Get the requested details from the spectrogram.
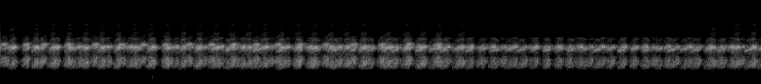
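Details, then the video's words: Nocturnal chorus of tree frogs at a forest pond in north-east Italy in mid-April: overlapping rapid trains of grating croaks, roughly one and a half pulse groups per second, loud and constant. "relaxing forest pond by night with singing tree frogs"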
